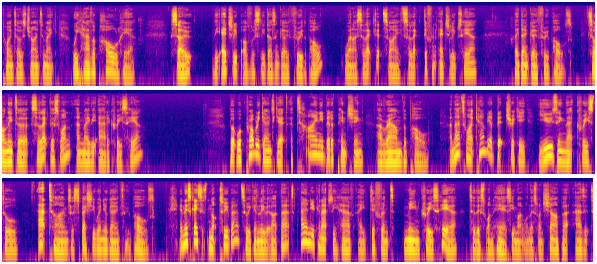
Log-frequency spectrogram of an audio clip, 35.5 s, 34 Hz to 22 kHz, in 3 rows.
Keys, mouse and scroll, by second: 2.3 Tab, 2.7-3.8 scroll up 2, 6.7 alt+click, 7.6 alt+click, 8.3 alt+click, 8.9 alt+click, 9.5 alt+click, 11.5 alt+click, 13.3-15.8 drag, 15.8 Tab, 16.3-19.4 middle drag, 20.3 scroll down 2, 20.5-23.6 middle drag, 27.7-30.7 middle drag.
